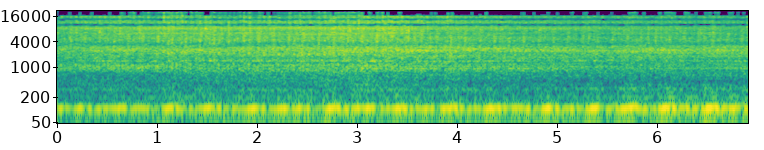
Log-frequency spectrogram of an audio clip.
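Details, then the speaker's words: 1966 Shelby GT350 with a freshly rebuilt 289 HiPo 331 stroker with solid lifters, warm after being driven: steady, lumpy V8 idle with a light, even valve clatter. Normal solid-lifter tick. "is still solid lifter engine as you can hear the solid lifters"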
